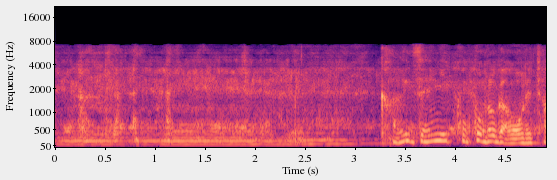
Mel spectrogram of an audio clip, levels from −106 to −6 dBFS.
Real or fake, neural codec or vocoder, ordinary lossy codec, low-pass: fake; codec, 16 kHz, 4.8 kbps, FACodec; MP3, 48 kbps; 7.2 kHz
